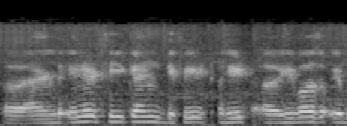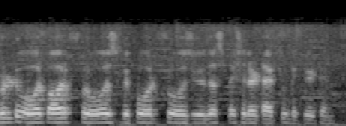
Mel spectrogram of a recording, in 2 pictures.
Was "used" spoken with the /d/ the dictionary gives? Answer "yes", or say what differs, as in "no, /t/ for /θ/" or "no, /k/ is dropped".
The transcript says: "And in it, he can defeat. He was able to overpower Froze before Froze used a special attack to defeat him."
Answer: no, /d/ is dropped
